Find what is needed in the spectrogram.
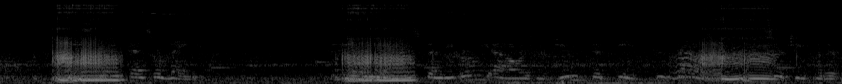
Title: Dexter snoring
